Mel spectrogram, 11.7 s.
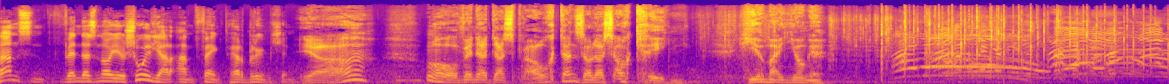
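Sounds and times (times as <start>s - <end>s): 
speech: 0.0s - 8.4s
scattered clapping: 8.7s - 11.6s
crowd cheering with whoops: 8.8s - 11.6s.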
